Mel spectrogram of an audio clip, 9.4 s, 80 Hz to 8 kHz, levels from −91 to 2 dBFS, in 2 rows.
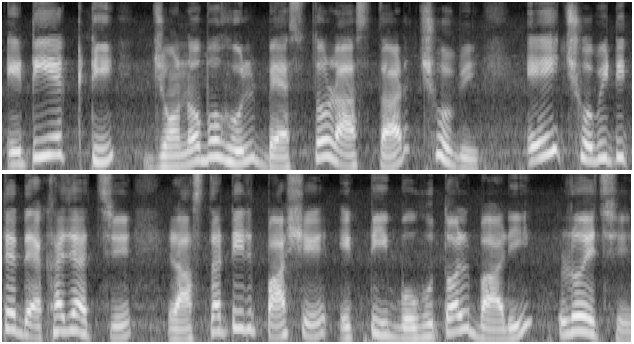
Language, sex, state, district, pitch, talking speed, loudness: Bengali, male, West Bengal, Dakshin Dinajpur, 185 Hz, 100 wpm, -13 LUFS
